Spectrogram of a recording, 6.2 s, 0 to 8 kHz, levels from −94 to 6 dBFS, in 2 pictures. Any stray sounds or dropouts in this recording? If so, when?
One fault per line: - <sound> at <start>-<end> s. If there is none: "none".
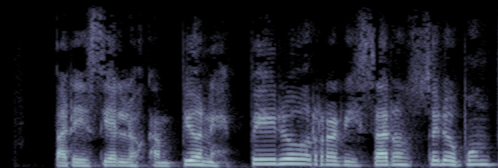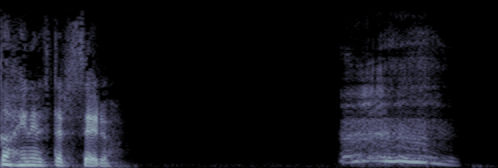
- throat clearing at 5.2-6.0 s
